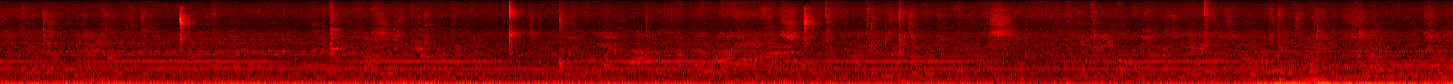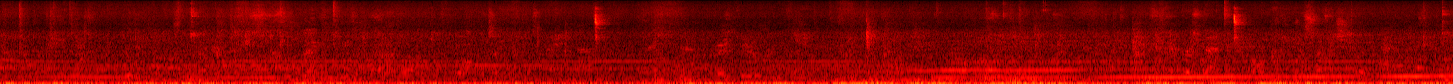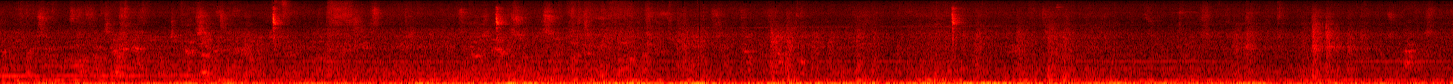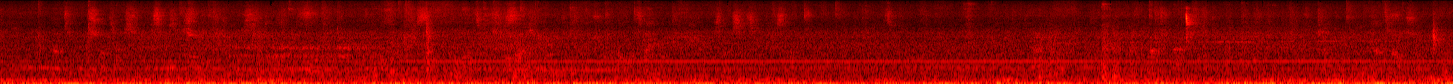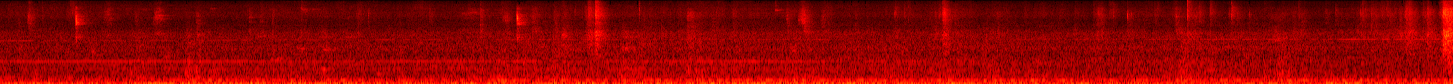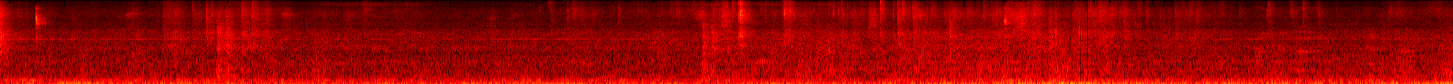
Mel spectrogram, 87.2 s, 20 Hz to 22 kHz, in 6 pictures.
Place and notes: inside the Trains, Sony PCM D50 + Soundman OKM II
桃園縣 (Taoyuan County), 中華民國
